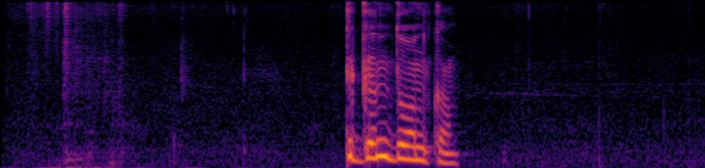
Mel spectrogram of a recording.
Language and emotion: Russian, angry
